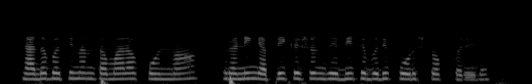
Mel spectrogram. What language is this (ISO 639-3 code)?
guj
